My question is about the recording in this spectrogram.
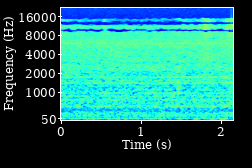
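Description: Faint, steady hiss of room tone, with no distinct sound standing out.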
